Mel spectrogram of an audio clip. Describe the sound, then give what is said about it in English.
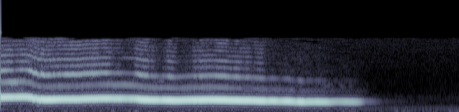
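A person imitates a wolf howl with a single loud, sustained vocal tone that slides slowly downward over about two seconds before cutting off, with no other sounds. “Sound more like Tarzan than a wolf.”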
